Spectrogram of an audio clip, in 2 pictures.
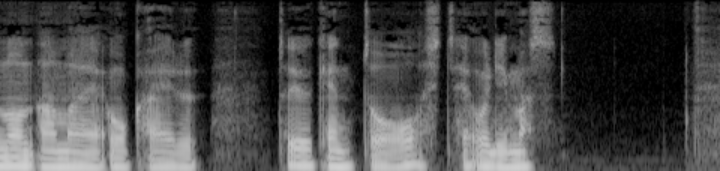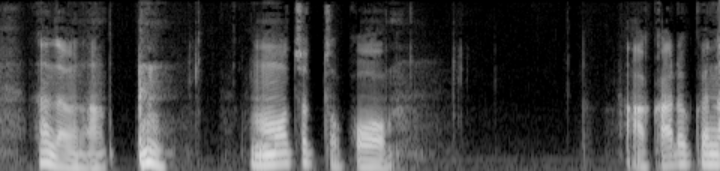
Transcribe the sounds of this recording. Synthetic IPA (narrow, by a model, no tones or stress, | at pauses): no̞namae̞ʔo̞kʰae̞ɾɯ̟ | t̪o̞jɯ̟ːkẽ̞nt̪ʰo̞ːoɕi̥t̪ʰe̞ʔo̞̰ɾʲimasɨ̥ | nãnd̪aɾona | moːt͡ɕo̞t̪ʰːo̞ko̞ː | a̰kaɾɯ̟kɯ̟n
